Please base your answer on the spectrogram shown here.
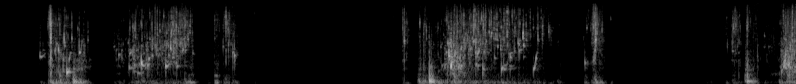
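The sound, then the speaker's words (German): Water is scooped with cupped hands from a bowl into a bucket and back in repeated bursts, sloshing and dripping with pauses between strokes, imitating the rhythmic pull of oars on a rowing boat. “Als nächstes ahmen wir ein Ruderboot nach. Dafür schöpft ihr mit euren hohlen Händen Wasser aus der Schüssel in den Eimer und umgekehrt.”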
